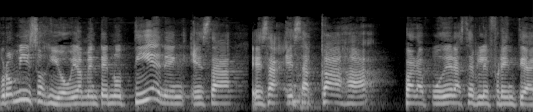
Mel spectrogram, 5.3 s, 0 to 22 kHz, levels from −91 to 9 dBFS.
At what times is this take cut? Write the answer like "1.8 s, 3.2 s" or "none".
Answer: 2.5 s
